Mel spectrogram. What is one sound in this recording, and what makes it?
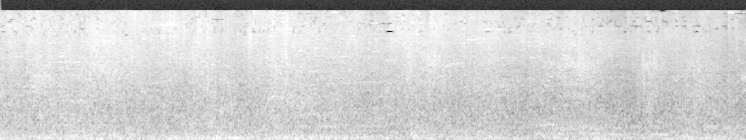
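Video game spell blasts and weapon hits clash rapidly in a busy battle.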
